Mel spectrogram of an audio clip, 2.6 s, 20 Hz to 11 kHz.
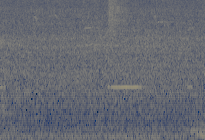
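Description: A truck reversing toward an asphalt paver's hopper in Construction Simulator on PS5, its backup alarm beeping steadily over a low engine rumble, faint and distant.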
